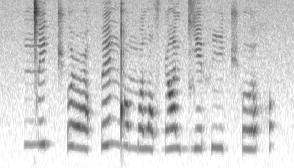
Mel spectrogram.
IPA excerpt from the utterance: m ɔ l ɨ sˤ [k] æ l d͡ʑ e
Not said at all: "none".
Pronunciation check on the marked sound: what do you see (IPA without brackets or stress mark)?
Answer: ɡ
